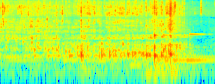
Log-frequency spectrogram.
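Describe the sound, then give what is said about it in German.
Liquid pours steadily into a vessel: juice infused with essential oils and minerals being transferred. It makes a continuous, moderately quiet splashing and trickling that tapers off at the end. “Und jetzt können wir das umfüllen in ein schönes Gefäß”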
